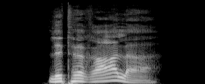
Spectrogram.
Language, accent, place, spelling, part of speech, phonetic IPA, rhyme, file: German, Germany, Berlin, literaler, adjective, [ˌlɪtəˈʁaːlɐ], -aːlɐ, De-literaler.ogg
- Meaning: inflection of literal: 1. strong/mixed nominative masculine singular 2. strong genitive/dative feminine singular 3. strong genitive plural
